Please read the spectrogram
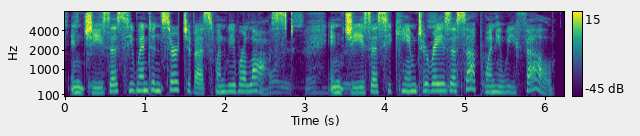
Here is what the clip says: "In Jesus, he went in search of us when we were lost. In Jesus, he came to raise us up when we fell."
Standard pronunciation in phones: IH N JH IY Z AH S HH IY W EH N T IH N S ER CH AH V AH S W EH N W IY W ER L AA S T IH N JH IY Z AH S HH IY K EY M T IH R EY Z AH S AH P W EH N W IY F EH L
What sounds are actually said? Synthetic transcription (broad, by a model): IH N JH IY Z AH S HH IY W EH N T IH N S ER CH AH V AH S W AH N W IY W ER L AA S T IH N JH IY Z AH S HH IY K EY M T IH R EY Z AH S AH P W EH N W IY F EH L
